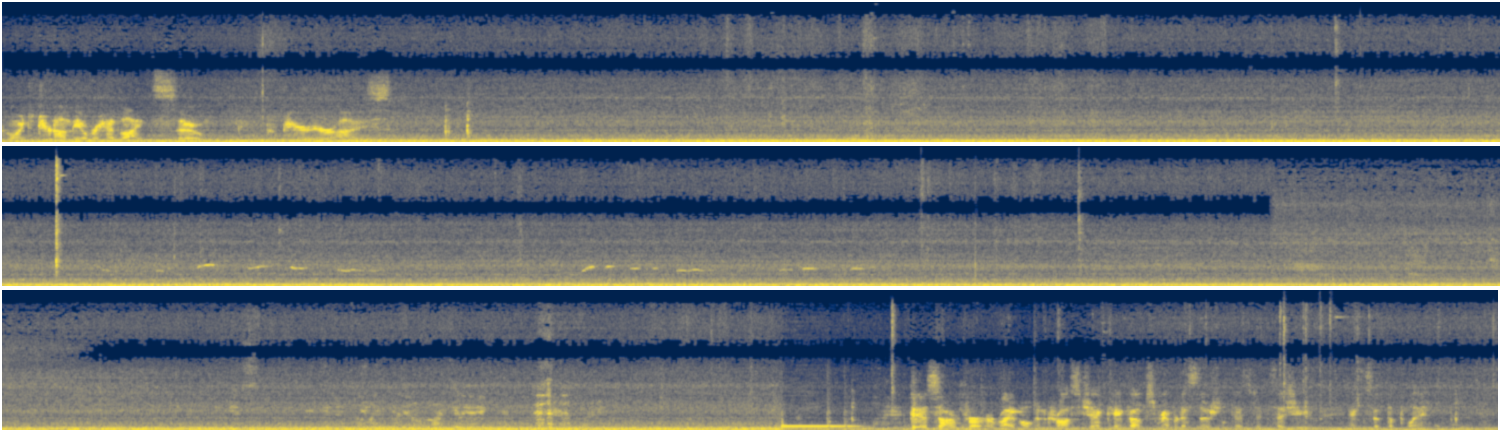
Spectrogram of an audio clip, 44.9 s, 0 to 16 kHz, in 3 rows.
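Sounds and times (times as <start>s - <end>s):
jet engine cabin hum: 0.0s - 44.9s.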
